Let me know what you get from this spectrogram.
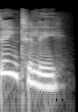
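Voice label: "daintily", British English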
